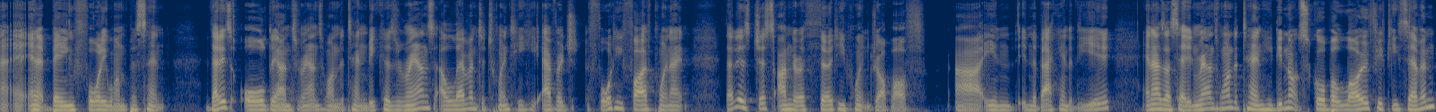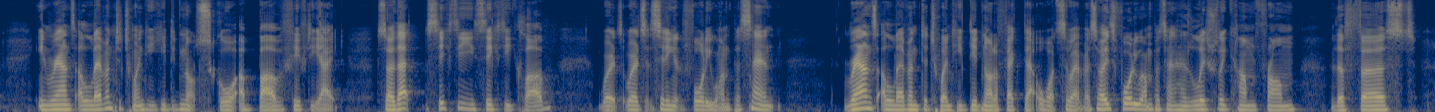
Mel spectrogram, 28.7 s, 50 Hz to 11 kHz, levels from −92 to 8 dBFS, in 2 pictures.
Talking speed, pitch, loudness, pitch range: 200 wpm, 130 Hz, -29 LUFS, 125-140 Hz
